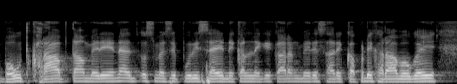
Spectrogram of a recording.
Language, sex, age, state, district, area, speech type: Hindi, male, 45-60, Rajasthan, Karauli, rural, spontaneous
